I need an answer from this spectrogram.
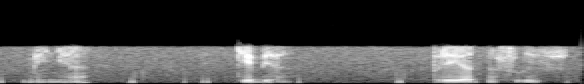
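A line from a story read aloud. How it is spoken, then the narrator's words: Quiet. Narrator (Russian): сказала Ольга тихо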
